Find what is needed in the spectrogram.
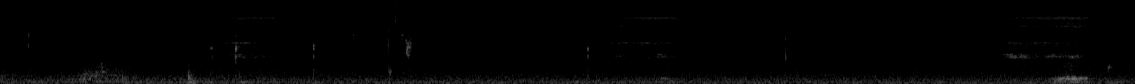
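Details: Mother snoring during sleep: three slow breaths about four seconds apart, each with a rough hiss; snoring.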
